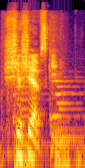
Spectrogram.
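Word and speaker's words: Krzyzewski: oh even though he's called Coach K his last name apparently is pronounced shishevsky nice good pronunciation um I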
